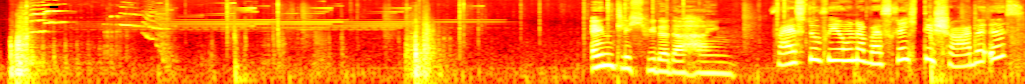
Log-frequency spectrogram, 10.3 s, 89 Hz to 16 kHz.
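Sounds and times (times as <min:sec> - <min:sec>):
door squeaking and creaking as it swings: 0:00.0 - 0:05.1
speech: 0:05.9 - 0:10.2.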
